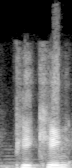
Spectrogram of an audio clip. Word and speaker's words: Peking: The pecking order guy is a guy named Peking, please, PJ. Pronounce it correctly. Peking.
